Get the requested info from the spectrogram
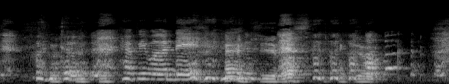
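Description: A woman and a man laughing and chuckling together, mixed with a little talk.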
